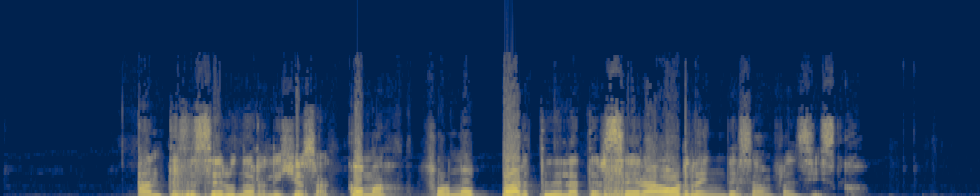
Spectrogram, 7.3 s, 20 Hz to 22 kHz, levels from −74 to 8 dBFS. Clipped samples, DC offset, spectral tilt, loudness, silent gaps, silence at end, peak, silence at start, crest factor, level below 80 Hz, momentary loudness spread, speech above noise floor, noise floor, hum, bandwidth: under 0.1%; under 0.1%; -4 dB/octave; -13 LUFS; none; 0.9 s; 0 dBFS; 1.05 s; 14 dB; -28 dBFS; 11 LU; 44 dB; -56 dBFS; none; 16 kHz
